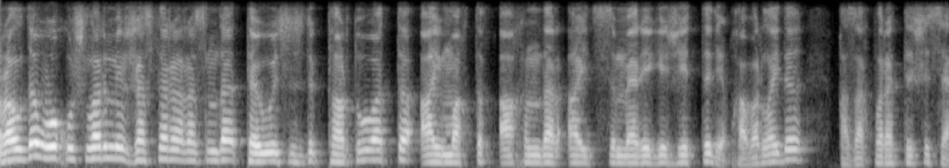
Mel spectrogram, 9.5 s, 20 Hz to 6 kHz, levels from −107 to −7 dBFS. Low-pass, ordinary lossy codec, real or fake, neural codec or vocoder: 5.4 kHz; Opus, 16 kbps; real; none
